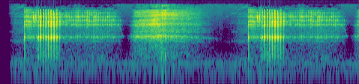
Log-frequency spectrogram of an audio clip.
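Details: Sleeping dog snoring during what the owner calls a bad dream: repeated whistling, fluttering snores on each in-breath with softer out-breaths, about two breath cycles; snoring.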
